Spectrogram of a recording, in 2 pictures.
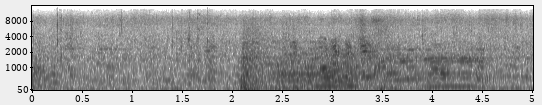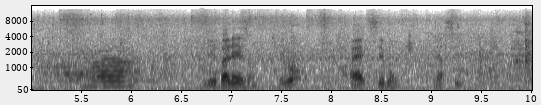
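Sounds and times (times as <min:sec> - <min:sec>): bull mooing: 0:05.2 - 0:06.2.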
